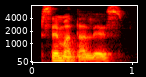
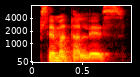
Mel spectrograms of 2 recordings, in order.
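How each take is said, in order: Both takes have the same delivery.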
